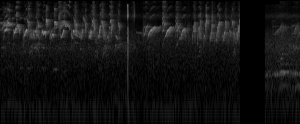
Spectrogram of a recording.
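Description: Sparrows chirp in a busy, continuous chorus of quick high tweets outdoors on a winter morning, steady and fairly close, broken by a brief silent gap near the end.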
